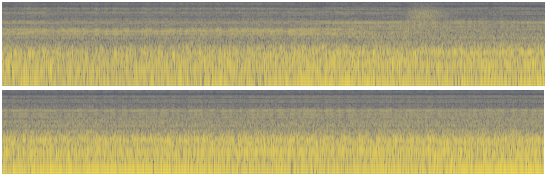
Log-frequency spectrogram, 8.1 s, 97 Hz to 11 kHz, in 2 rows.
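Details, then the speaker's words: Peterbilt 352 cabover wrecker on a very cold morning start: low, heavy diesel idle that is lumpy at first, struggling to fire all cylinders, then slowly smooths out. About 60 psi oil pressure, charging about 10 amps, no air pressure showing. "man it's having a hard time getting all the cylinders going but it is coming up can you hear it smoothing out"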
